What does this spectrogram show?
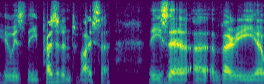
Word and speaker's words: ICER: uh this launched uh do we call it ice or is that the per the coin yeah yeah that's perfect pronunciation isa right and uh your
